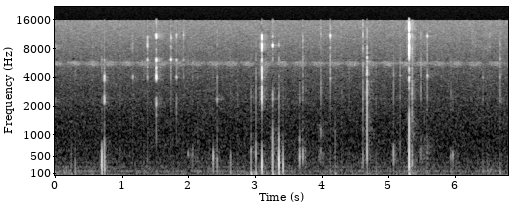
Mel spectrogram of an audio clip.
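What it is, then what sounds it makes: Wooden colored pencil. A long, thin wooden colored pencil with a red tip, held horizontally, is tapped and scratched with fingernails. Quiet, dry, scattered clicks and taps with almost no ring stand out over a steady low hum.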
